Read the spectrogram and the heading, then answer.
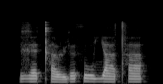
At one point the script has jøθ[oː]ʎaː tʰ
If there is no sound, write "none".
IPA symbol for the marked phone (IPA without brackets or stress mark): uː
